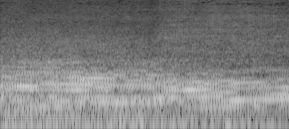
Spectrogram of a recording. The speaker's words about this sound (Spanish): Disculpen a las motos, son muy comunes aquí.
